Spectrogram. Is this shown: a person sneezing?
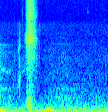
yes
